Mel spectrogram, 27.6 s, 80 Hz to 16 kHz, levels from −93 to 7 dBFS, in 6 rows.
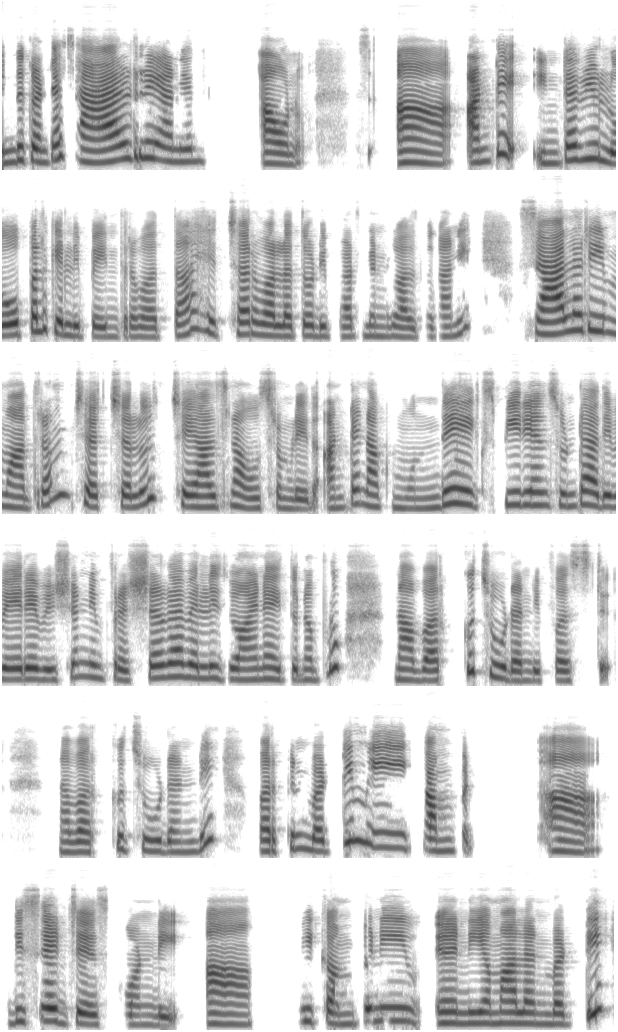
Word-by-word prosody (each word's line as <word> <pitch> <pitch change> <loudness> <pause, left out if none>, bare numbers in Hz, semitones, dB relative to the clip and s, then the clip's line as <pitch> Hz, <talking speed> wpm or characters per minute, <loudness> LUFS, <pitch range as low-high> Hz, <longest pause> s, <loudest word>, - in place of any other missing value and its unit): ఎందుకంటే 280 +3 +2 0.2
సాలరీ 290 +8 +6
అనేది 270 0 -6 0.5
అవును. 220 -2 -1 0.5
స్ - - -22 0.3
ఆ! - - +8 0.5
అంటే 275 +12 +2 0.3
ఇంటర్‌వ్యూ 300 +8 +1
లోపలికెళ్ళిపోయిన 235 - +1
తర్వాత, 200 0 -7 0.2
హెచ్‌ఆర్ 260 -2 -2
వాళ్ళతో, 220 -1 0
డిపార్ట్‌మెంట్ 210 0 -8
వాళ్ళతో 200 0 -6
కానీ, 220 +5 -6 0.5
సాలరీ 295 +6 +5 0.2
మాత్రం 255 - -1 0.2
చర్చలు 240 -2 0 0.2
చేయాల్సిన 245 +1 +1
అవసరం 215 +1 -7
లేదు. 195 - -5
అంటే 225 +7 -4
నాకు 245 -1 -3
ముందే 220 +8 0
ఎక్స్‌పీరియన్సుంటే 275 0 -1
అది 245 -1 +1
వేరే 230 +1 +4
విషయం. 280 +6 -5
నేను 260 -3 -6
ఫ్రెషర్‌గా 260 +7 +1
వెళ్ళి 260 0 0
జాయిన్ 230 +1 +1
అయితున్నప్పుడు, 225 - -4 0.5
నా - - +3 0.2
వర్క్ 210 - -2
చూడండి 205 -6 -2
ఫస్ట్. 210 - -6 0.5
నా - - -3
వర్క్ 220 +5 -7
చూడండి. 225 - -4 0.4
వర్క్‌ని 260 +5 -3
బట్టి 235 - 0
మీ 320 -3 +5 0.4
కంపెనీ 240 0 -4 0.6
ఆ! - - +5 0.5
డిసైడ్ 270 -2 +4
చేసుకోండి. 205 -3 -1 0.4
ఆహ్, 215 -1 +1 0.4
ఈ - - -2
కంపెనీ 255 +6 0 0.6
నియమాలను 230 -1 +2
బట్టి, 220 - +1
235 Hz, 115 wpm, -24 LUFS, 220-275 Hz, 0.6 s, ఆ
